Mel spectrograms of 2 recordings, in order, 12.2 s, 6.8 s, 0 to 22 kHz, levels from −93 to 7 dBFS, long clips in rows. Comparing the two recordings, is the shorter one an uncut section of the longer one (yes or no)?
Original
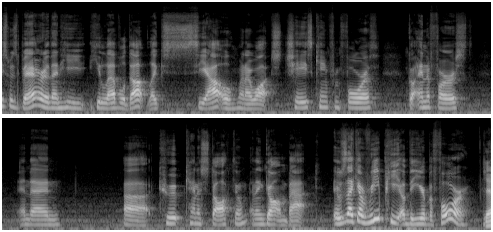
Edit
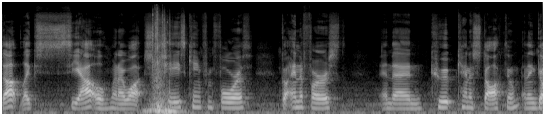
no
